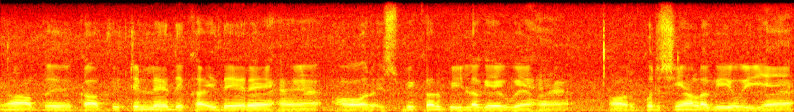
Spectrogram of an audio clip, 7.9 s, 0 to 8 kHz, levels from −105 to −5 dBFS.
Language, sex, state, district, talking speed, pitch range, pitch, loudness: Hindi, male, Rajasthan, Jaisalmer, 145 wpm, 90-95 Hz, 90 Hz, -17 LUFS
